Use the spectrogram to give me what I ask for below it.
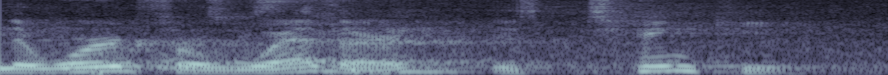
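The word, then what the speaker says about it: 天気: And the word for weather is teni. T E N K I. Of course, it's not teen because they don't use English, but it's the Japanese characters that are pronounced teni.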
